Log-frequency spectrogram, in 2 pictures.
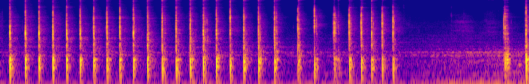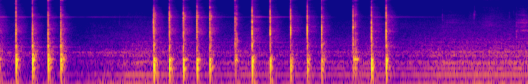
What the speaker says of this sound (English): Hammer, that's what I couldn't think of earlier.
